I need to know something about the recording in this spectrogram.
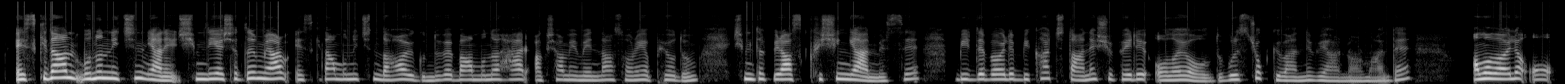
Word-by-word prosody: Eskiden 280 +5 +6
bunun 280 +3 +7
için 275 +1 +2
Yani, 195 -6 +2
şimdi 245 -1 +2
yaşadığım 260 +2 +2
yer 260 +1 +6
eskiden 225 +3 -4
bunun 235 0 0
için 240 -1 -4
daha 210 +3 -1
uygundu 190 -3 -4
ve 225 -2 -4
ben 215 -1 -2
bunu 225 +2 -2
her 225 +1 -4
akşam 210 +2 -6
yemeğinden 200 0 -4
sonra 200 -1 -6
yapıyordum. 200 -3 -5 0.4
Şimdi 250 -2 +1
tabii 245 -1 -4
biraz 235 -1 +3
kışın 240 +1 -2
gelmesi 190 +5 -1 0.3
Bir 230 -1 -4
de 240 -1 +1
böyle 230 -1 -1
birkaç 270 +4 -7
tane 210 +3 -3
şüpheli 230 0 -3
olay 200 +1 -1
oldu. 160 -1 -5
Burası 220 +1 -2
çok 285 0 -6
güvenli 185 -1 -4
bir - - -5
yer 165 -3 -5
normalde 165 - -6 0.6
ama 255 +2 +7
böyle 260 +2 +2
o 220 +1 -6
225 Hz, 160 wpm, -22 LUFS, 195-245 Hz, 0.6 s, bunun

